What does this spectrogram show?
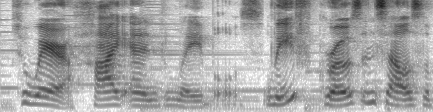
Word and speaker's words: Label: Label rhymes with able, and beyond that, a label is something sewn into clothing to show the designer of that article.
